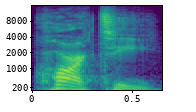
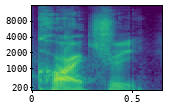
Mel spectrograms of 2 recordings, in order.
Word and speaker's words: Carty: said his name wrong it's cameron carty not card tree but cameron carty you know i'm saying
